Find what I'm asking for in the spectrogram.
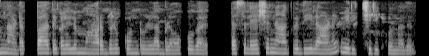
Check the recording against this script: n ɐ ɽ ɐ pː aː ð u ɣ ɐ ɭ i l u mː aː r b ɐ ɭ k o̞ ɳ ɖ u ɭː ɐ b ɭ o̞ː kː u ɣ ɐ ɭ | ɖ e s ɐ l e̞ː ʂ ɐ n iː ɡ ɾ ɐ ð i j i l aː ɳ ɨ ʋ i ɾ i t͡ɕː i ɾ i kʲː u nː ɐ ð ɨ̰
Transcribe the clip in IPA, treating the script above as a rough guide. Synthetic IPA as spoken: n ɐ ɽ ɐ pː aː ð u ɣ ɐ ɭ i l u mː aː r b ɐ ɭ k o̞ ɳ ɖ u ɭː ɐ b ɭ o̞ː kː u ɣ ɐ ɭ | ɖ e s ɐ l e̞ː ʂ ɐ n aː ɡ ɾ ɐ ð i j i l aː ɳ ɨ ʋ i ɾ i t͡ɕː i ɾ i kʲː u nː ɐ ð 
